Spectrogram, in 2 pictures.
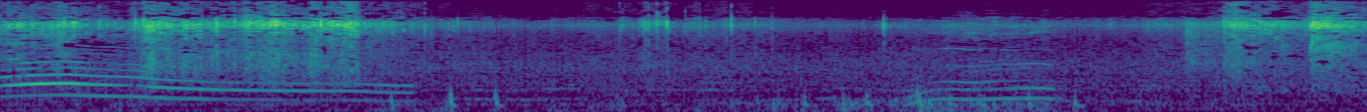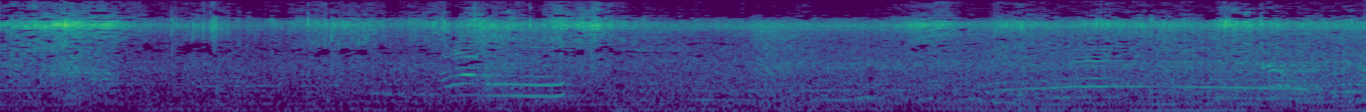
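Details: Fighting cats trade long, wavering yowls, several seconds each with sliding pitch, broken by pauses and a few shorter rising cries, over faint background noise.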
